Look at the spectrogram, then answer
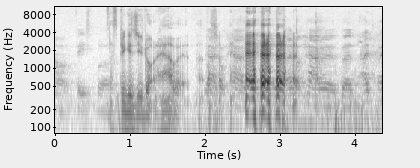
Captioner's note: laughs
